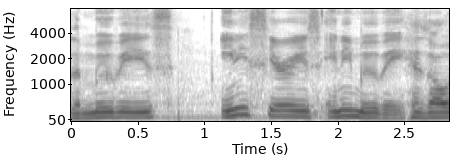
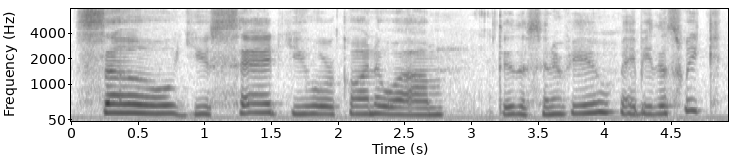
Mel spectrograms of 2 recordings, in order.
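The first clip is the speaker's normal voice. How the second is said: higher, slow, tentative fan voice; a hesitant, higher reminder; sheepish nudge; 9 semitones higher than usual. Retold or imitated. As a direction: nudge her timidly, slow and high. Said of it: "and I'm like".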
